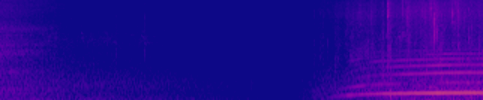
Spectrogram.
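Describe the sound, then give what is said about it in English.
A cow being driven along on a farm lets out a loud, drawn-out moo that swells in and holds steady near the end, following a fading rustle and a brief moment of silence. No one speaks. “I meant the cow.”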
